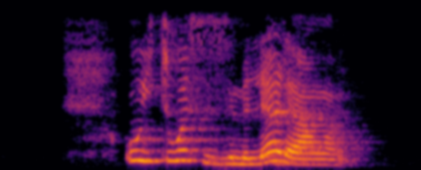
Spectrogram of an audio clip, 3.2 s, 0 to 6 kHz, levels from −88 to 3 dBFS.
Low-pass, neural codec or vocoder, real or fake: 5.4 kHz; none; real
